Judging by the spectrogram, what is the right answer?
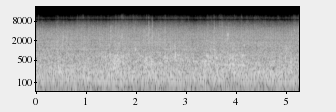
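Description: Boat under way at sea: a steady wash of engine, water and wind noise.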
